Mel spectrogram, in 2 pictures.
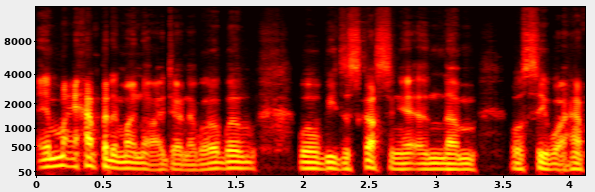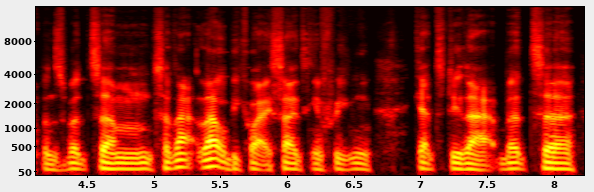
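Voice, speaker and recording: A man's voice: sits low, fast, dry recording. A man chatting casually as an interview guest, hesitant and rambling, often interrupting himself. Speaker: podcast guest, author and producer.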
